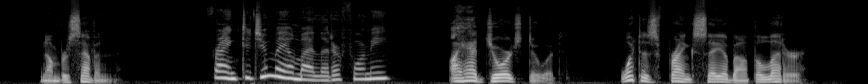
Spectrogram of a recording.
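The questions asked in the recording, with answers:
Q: What does Frank say about the letter?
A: George mailed it.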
